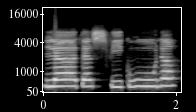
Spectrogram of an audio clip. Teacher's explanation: سین کی سیٹی ہم واضح کریں گے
